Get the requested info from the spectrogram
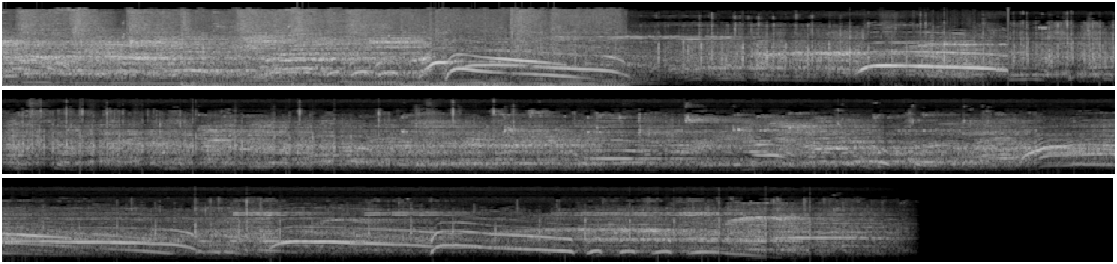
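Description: Music with a heavy beat stops abruptly about four seconds in, giving way to the live sound of a basketball game in a gym: shoes squeaking on the court, voices calling out and the ball bouncing. The sound cuts off about a second before the end.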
